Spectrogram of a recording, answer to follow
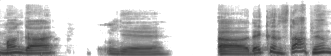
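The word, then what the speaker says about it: Monangai: Monaghan.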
